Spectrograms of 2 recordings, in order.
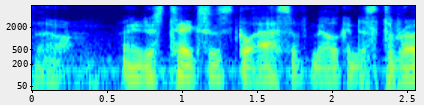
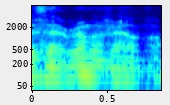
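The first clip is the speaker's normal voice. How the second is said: normal talking voice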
